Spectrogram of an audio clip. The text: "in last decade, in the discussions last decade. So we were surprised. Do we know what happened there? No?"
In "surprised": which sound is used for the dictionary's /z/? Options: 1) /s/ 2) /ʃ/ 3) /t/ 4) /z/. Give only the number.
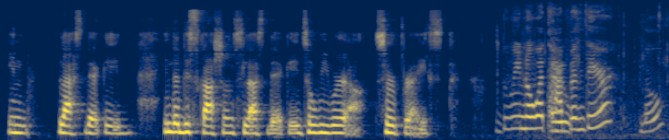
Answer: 1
